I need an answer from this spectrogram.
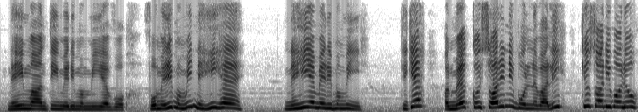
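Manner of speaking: loud, high defiant outburst; angry refusal. Acted. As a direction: shout down every demand to apologise. निशा गुस्से में इनकार करती है. (गुस्से में चिल्लाकर इनकार)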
